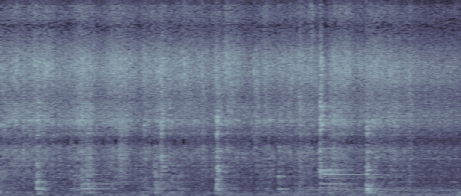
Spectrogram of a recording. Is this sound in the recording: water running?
no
